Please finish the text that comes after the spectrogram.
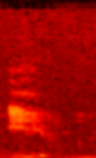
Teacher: So E, you have your mouth really closed, your tongue is up real high.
